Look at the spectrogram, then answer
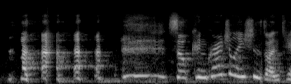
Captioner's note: laughing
